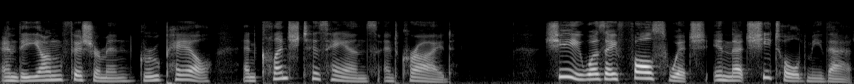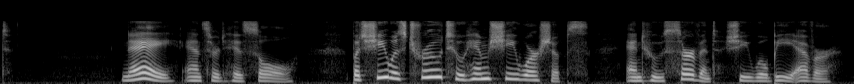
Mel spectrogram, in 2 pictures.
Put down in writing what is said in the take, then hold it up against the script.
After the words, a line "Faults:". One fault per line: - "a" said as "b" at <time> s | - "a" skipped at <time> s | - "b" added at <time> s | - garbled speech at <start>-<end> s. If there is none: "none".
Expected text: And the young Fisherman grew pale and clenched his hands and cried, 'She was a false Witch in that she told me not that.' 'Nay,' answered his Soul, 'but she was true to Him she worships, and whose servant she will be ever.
And the young Fisherman grew pale and clenched his hands and cried, 'She was a false Witch in that she told me that.' 'Nay,' answered his Soul, 'but she was true to Him she worships, and whose servant she will be ever.
Faults:
- "not" skipped at 8.2 s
